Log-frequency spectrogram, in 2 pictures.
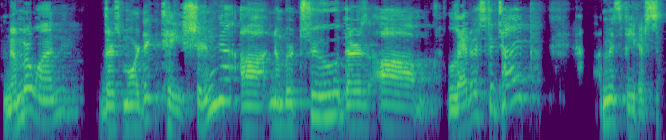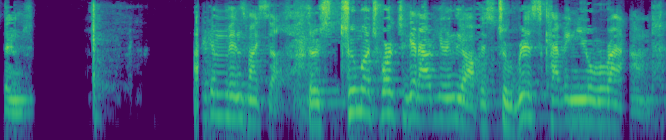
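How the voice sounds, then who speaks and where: A man's voice: on the high side, expressive, measured pace, rough recording. A man playing a flustered, impatient boss in old-time radio comedy style, blustering and stammering. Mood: exasperated, blustery. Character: flustered, impatient boss with a dictation-taking secretary.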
